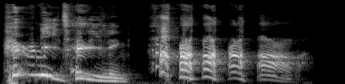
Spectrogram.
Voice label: npc orc mage dealer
